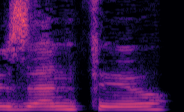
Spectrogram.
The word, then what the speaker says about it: Zenfu: Uh, yeah, I am on Facebook under Zenfu.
